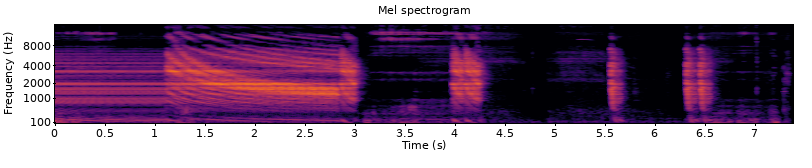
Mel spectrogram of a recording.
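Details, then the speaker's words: Williams System 6/7 pinball sound board, after replacing a dead 1408 DAC that made it half-play sounds, plays individually selected effects: a long sweeping tone then short bursts, each clean and complete; Black Knight and Pharaoh boards both good. "Those are the same 5 pins that did something on the Black Knight board also. So these two Black Knight and Pharaoh soundboards are good to go."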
